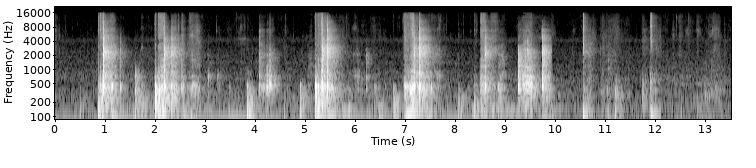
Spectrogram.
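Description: A kitchen knife slicing through a beetroot on a wooden cutting board. There are about seven separate cuts, one every second or two, each ending as the blade knocks on the wood. Two lighter knocks follow near the end.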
